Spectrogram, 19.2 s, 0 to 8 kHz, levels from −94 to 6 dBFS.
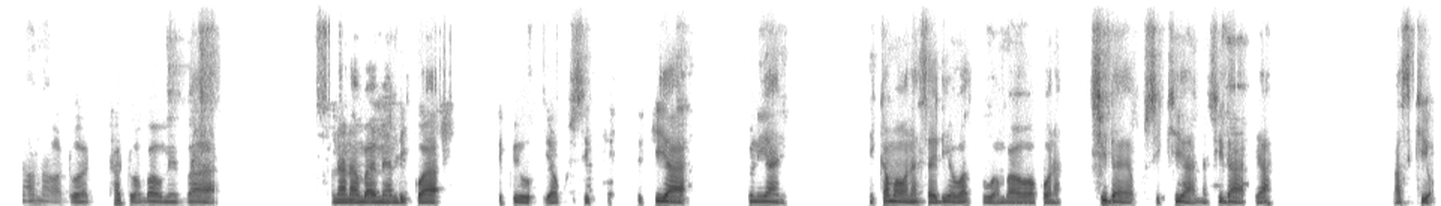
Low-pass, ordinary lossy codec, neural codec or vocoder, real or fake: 7.2 kHz; Opus, 32 kbps; none; real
